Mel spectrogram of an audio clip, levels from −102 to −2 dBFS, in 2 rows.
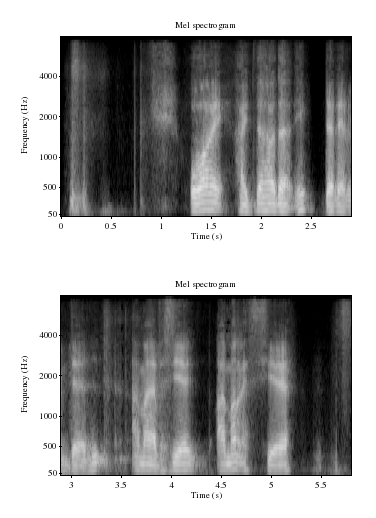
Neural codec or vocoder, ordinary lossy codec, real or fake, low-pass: codec, 16 kHz in and 24 kHz out, 0.4 kbps, LongCat-Audio-Codec, fine tuned four codebook decoder; AAC, 48 kbps; fake; 7.2 kHz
